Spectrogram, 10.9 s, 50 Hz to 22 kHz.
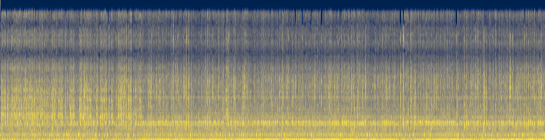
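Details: Husqvarna 525PT5S two-stroke pole saw, previously bogging, on the final run after carb work and a new ignition coil: a steady high-pitched buzz held at high revs while cutting, without bogging or cutting out; it sounds healthy.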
